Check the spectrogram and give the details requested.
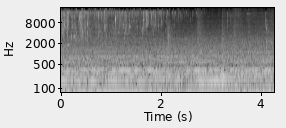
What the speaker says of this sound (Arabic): غنزيد واحد اطر اللاروب ديال الماء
